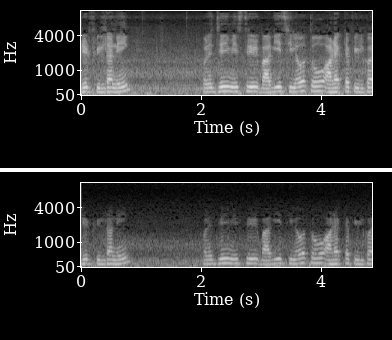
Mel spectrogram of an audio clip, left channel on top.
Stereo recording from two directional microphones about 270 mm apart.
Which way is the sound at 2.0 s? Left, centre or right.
Left.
